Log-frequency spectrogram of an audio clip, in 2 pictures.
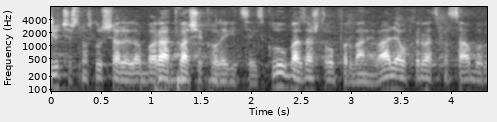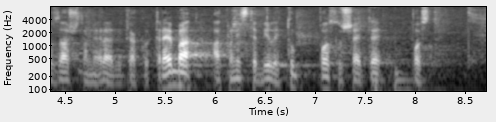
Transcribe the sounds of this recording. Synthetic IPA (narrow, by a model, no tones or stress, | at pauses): jut͡ʃe̞ɾsmoslˠuʃalilaboɾaːt̪ʋaʃe̞ko̞leːɡit̪se̞iz̥klˠuːbazaʃt̪o̞opoɾbaneʋaːʎauxr̩ʋaːt̪sko̞msaːbo̞ɾuzaʃt̪oneɾaːd̪ikako̞t̪ɾe̞baa̰ko̞niːst̪e̞biːlit̪uːpo̞slˠuʃajt̪e̞po̞st̪o̥pi̥t̪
